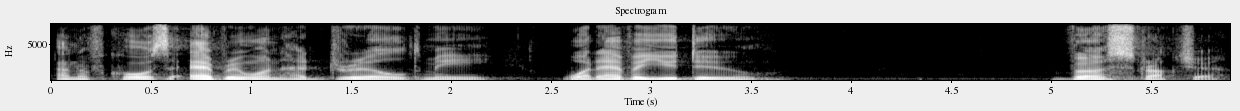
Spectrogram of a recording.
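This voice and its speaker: A man with a low voice spins a theatre anecdote for a live audience. He tells it with energy and taps out the beat of the verse as he goes. A long reverb from the hall hangs on his words. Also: measured pace, clear, resonant tone. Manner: animated storyteller, chants verse rhythms aloud. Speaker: actor. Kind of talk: panel conversation, anecdotal.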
